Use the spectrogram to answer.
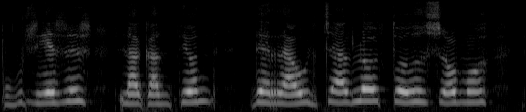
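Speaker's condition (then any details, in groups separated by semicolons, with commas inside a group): Cerebral palsy; brain injury from premature twin birth, orthopedic aids for moving at home, private therapies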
